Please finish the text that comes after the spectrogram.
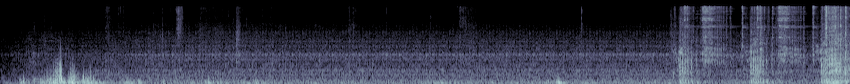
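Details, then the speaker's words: Makita top-handle climbing chainsaw, two-stroke, after ignition coil replacement, bar and chain refitted, air filter missing: steady idle then sharp high-rev bursts clearing cleanly; runs sweet, though little chain oil until oiler adjusted. "seems to be running sweet can't get much chain oil though"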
